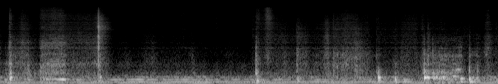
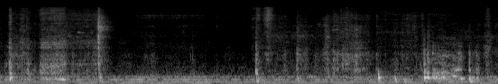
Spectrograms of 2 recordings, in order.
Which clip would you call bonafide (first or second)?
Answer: second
